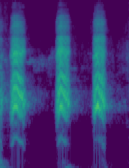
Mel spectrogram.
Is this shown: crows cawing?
yes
